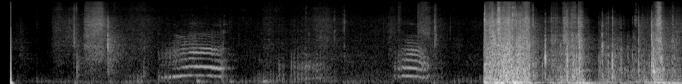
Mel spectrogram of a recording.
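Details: Domestic cat playing with a box: two short, rising-then-falling meows about two seconds apart, followed by loud rustling and scratching against the cardboard.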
